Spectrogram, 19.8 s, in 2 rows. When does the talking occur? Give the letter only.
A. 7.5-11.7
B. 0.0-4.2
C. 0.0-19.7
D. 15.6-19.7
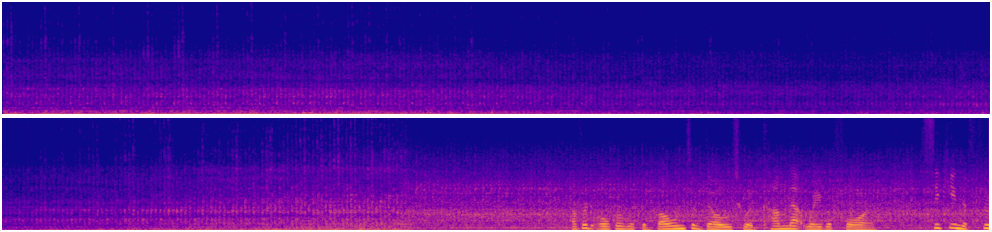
D.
